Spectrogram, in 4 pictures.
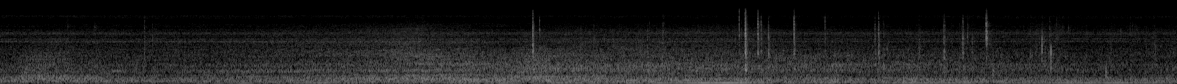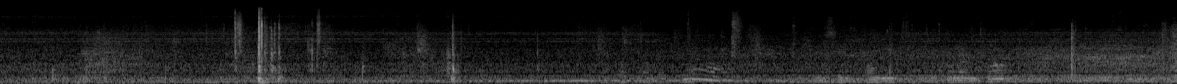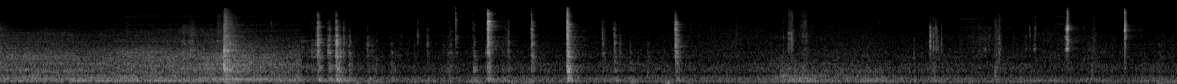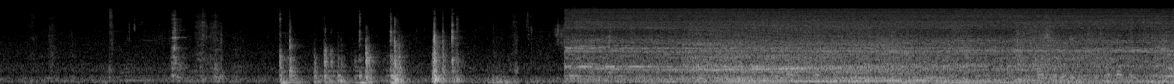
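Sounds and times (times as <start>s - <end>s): steady loud air noise: 0.0s - 18.5s, 40.1s - 47.0s.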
